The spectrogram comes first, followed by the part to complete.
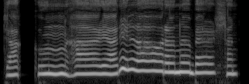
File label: WELSH F, World Voices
